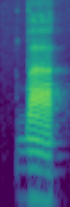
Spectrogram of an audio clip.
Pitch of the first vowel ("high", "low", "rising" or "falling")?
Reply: low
